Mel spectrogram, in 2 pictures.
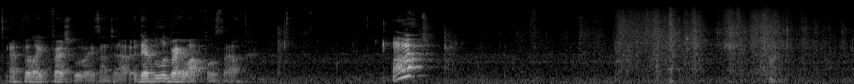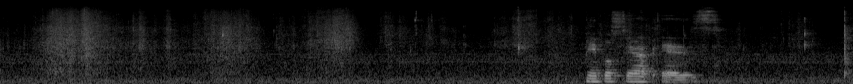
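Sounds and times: paper napkin rustling: 5.1 - 16.7.

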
